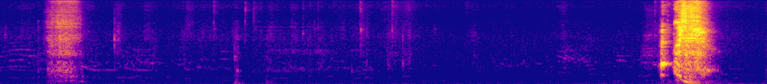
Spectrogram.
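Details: Woman attempting an induced sneezing challenge: a faint sharp burst, then one loud forceful sneeze with a sharp intake and explosive release; sneeze.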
